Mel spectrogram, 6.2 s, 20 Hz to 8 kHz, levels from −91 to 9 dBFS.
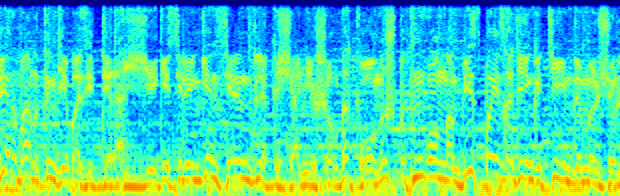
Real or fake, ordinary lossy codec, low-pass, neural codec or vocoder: real; none; 7.2 kHz; none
